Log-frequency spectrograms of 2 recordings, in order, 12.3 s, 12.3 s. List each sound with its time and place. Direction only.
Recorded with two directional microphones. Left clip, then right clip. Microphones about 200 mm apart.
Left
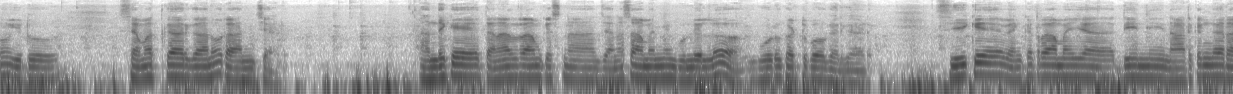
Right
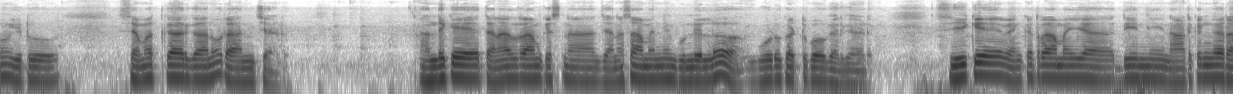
0.0 s speech: 15° right (ahead or behind)
4.4 s speech: 15° right (ahead or behind)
